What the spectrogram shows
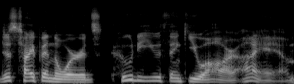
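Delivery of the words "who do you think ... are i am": ordinary delivery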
